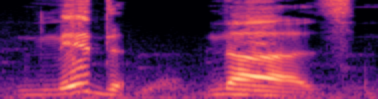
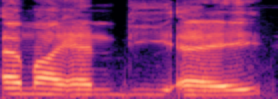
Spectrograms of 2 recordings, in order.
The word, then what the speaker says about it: Midna: is ridiculous like I I honestly thought it was spelled m-i-n-d-a but no it's spelled m-i-d-n-a so it's clearly mid na not Min da anyway I'll I'll try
